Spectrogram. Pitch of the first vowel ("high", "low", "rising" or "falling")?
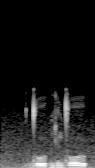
low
